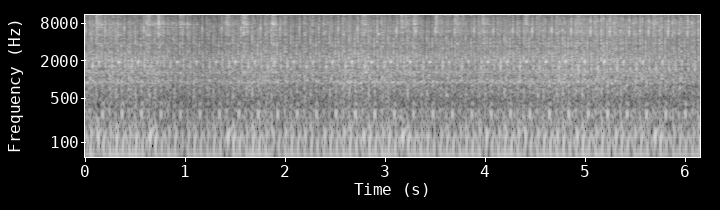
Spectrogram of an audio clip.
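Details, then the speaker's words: IH 484 diesel tractor idling, injector lines cracked one at a time: uneven clattery beat about two and a half pulses a second; number 1 cylinder weak. "So we're going to crack number 2, because this is the nozzle that was. Okay, so number 2 definitely still makes it miss. Number 1 does too, though. What about number 3? Number 3 definitely makes it miss."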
